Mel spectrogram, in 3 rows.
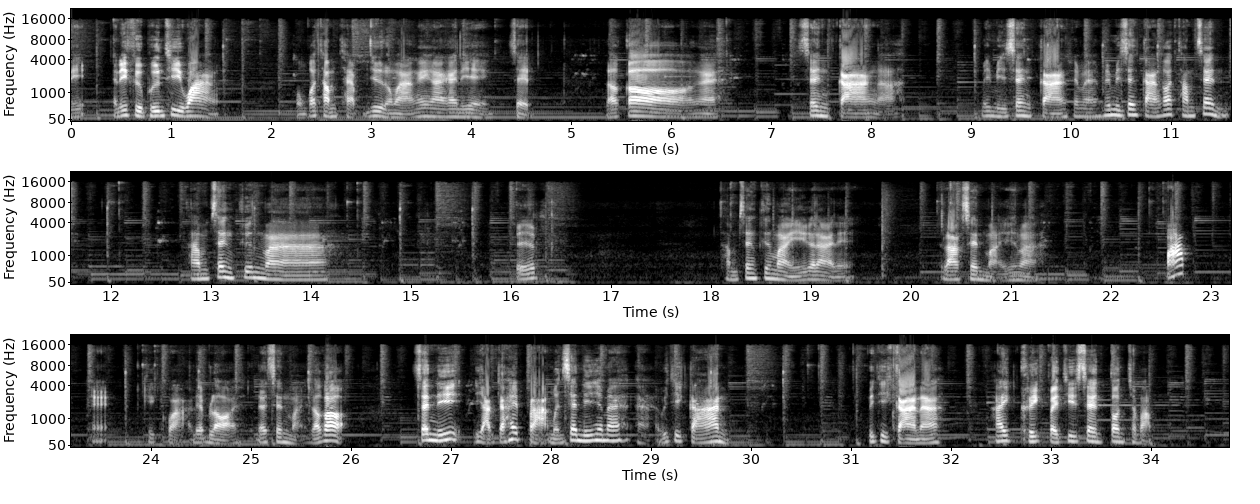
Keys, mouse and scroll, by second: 1.4 middle click, 2.6 middle click, 3.8 middle click, 6.3 click, 7.1 middle click, 9.4 middle click, 10.1 ctrl+middle click, 10.6 middle click, 11.8 click, 14.2 click, 15.2 middle click, 18.0 click, 20.1 click, 22.2 click, 23.8 right click, 25.4 ctrl+middle click, 26.1 ctrl+middle click, 30.4 click, 32.7 ctrl+click.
